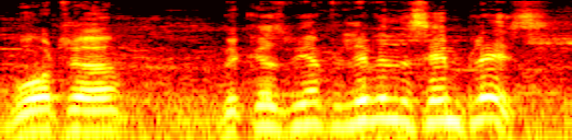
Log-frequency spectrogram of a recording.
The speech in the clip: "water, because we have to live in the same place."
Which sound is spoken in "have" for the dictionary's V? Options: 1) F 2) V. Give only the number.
1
